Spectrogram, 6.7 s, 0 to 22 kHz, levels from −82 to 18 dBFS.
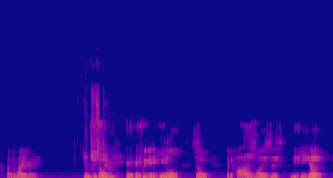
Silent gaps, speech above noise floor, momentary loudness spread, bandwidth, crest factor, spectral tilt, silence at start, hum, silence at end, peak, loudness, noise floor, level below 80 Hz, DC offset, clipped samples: none; 31 dB; 14 LU; 12 kHz; 20 dB; -6 dB/octave; 0.1 s; none; 0.2 s; -12 dBFS; -31 LUFS; -61 dBFS; -60 dBFS; under 0.1%; under 0.1%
